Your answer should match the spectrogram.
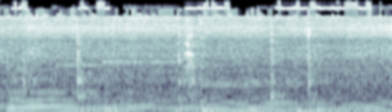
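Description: Food fries loudly in a pan while being stirred, a close steady sizzle broken by scraping clicks of the spoon.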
